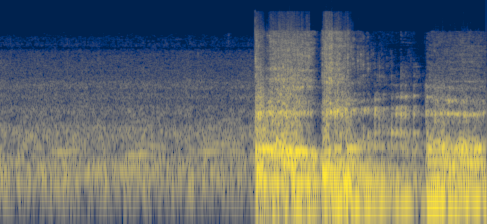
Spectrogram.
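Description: African penguins braying: a loud, sudden donkey-like call in two long parts, starting about halfway through after a steady background hiss.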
